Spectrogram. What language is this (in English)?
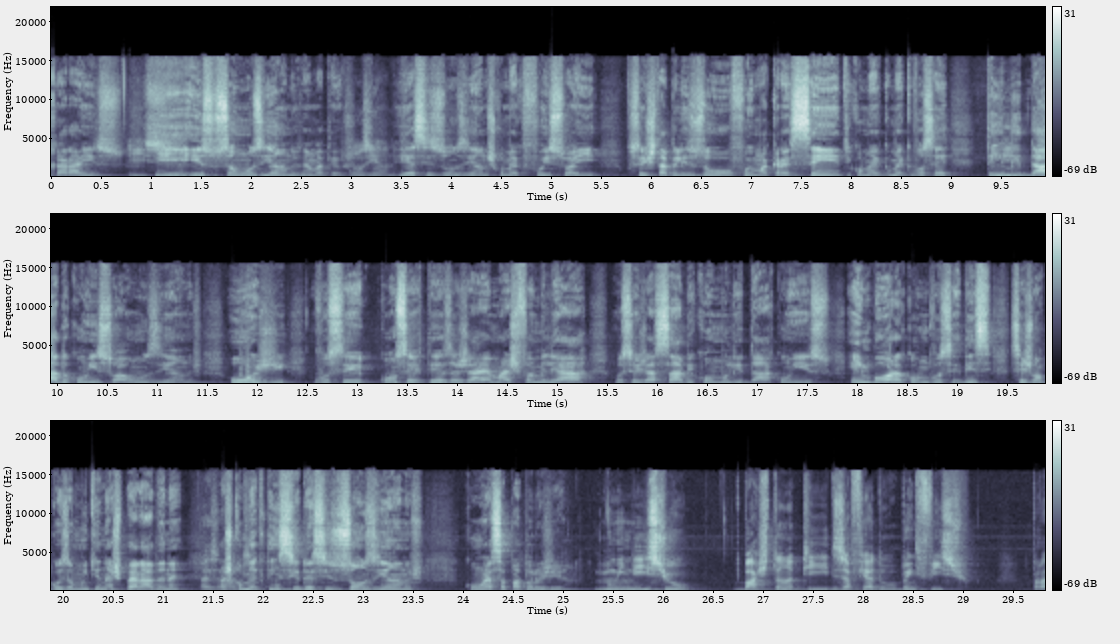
Portuguese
